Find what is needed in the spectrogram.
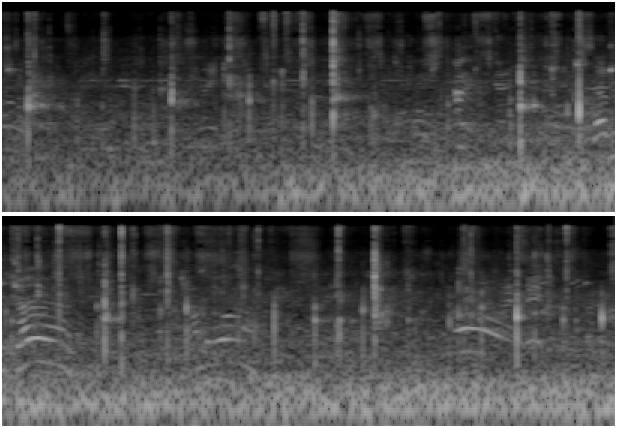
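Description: Wind rumbling on the microphone, growing stronger after the first couple of seconds, with frequent sharp pops of paddles striking pickleballs on nearby courts and some distant voices.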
